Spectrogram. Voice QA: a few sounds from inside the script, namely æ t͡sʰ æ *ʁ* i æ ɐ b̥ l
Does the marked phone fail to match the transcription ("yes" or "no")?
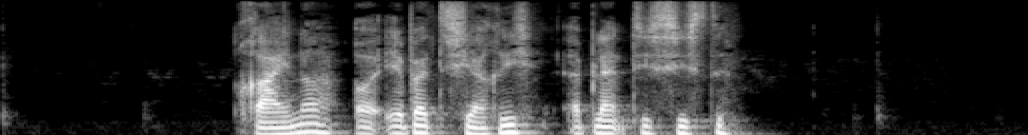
no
